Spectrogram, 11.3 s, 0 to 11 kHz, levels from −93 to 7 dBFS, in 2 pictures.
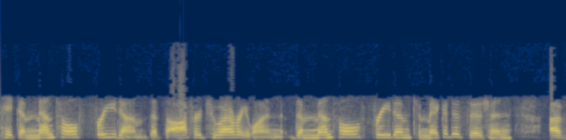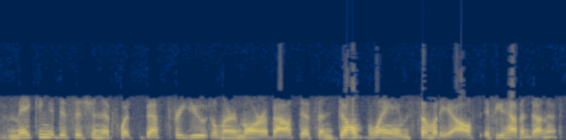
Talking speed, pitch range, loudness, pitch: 205 wpm, 190-225 Hz, -15 LUFS, 205 Hz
